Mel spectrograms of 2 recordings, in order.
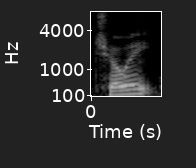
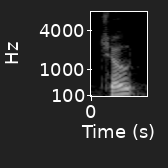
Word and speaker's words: Choate: Patch I guess it's Choate help me out with that Chote Myersville arnicville El Oso zunkerville and koi City c-h-o-a-t-e Cho at is how it's spelled I bet it's not pronounced choat Cho let me guess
